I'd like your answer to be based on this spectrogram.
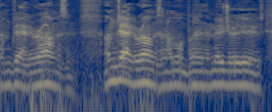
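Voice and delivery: very deep, very low, gravelly superhero movie voice. Mocking a movie where Jackie Robinson speaks like Batman, gravelly low Jackie Robinson voice. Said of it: "speaks like Batman. It's a gravelly low voice".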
